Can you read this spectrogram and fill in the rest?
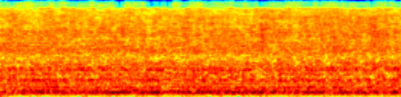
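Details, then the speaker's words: Reinberg electric kettle after power switch replacement, water at a full rolling boil: steady dense rumble with low hum before auto-off switches the kettle off. "جوش کردن شروع شده است و کتری خاموش است"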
